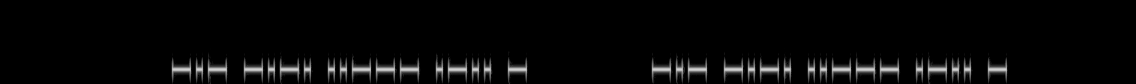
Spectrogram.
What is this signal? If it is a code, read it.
Morse code, heard as a keyed tone, about 21 wpm, 700 Hz. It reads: KC2LT KC2LT
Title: USA Call Signs - 5 Characters - Repeated 2x - 20wpm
